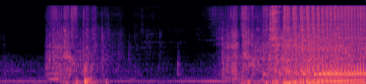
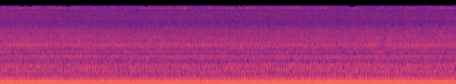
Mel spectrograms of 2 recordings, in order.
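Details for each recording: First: Generac generator that sat for a very long time and won't start, with dark, likely bad fuel in the tank: a few clatters, a quiet gap, then it fires on fuel squirted into the carb throat and climbs to a rough run; ignition and compression fine, fuel supply or carb at fault. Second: Long-stored Generac generator after the carb was sorted, carrying a light space-heater load: a steady, even drone with a firm low hum and no misses or surging; running healthy.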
